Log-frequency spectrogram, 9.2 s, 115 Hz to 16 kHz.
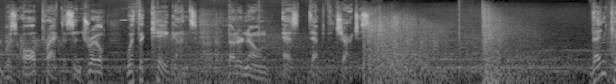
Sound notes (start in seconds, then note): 5.4 boom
